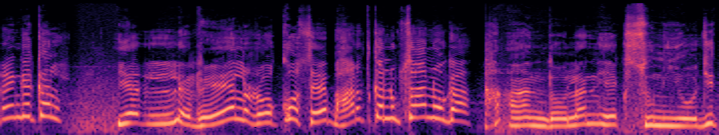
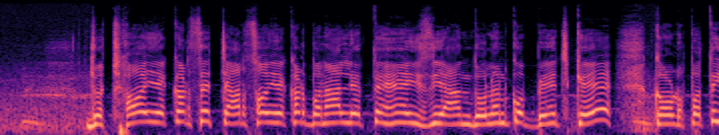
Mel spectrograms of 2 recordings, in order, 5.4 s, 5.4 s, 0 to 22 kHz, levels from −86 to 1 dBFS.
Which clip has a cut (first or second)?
first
